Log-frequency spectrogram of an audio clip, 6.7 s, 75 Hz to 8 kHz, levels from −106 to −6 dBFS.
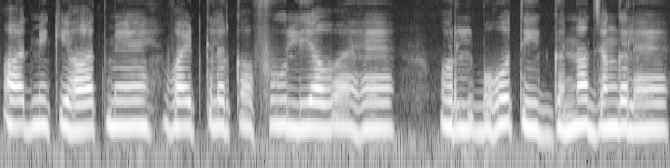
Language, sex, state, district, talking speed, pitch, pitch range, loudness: Hindi, female, Rajasthan, Bikaner, 150 wpm, 235 Hz, 230-245 Hz, -14 LUFS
